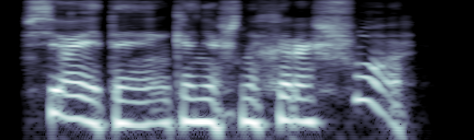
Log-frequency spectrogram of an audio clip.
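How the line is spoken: Grumbling. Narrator (Russian): проворчала Бумба

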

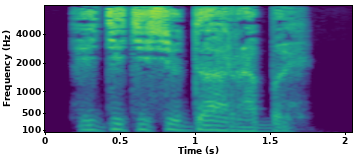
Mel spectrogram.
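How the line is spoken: Commanding magical hiss. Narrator (Russian): Применив заклятие подчинения, прошипел Шузмарал

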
